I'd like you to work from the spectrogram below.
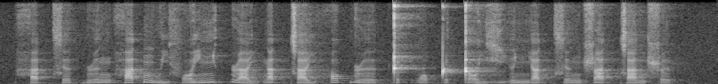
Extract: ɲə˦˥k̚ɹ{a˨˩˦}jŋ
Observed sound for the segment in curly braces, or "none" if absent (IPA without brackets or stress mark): a˨˩˨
